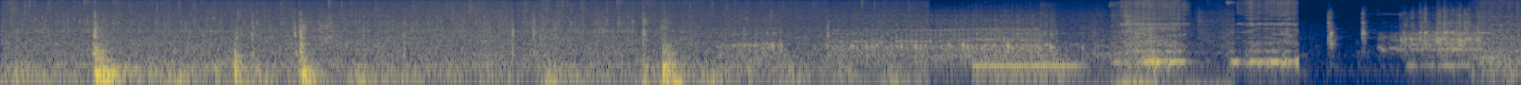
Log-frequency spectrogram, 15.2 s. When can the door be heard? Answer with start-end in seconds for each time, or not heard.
0.9-3.2, 5.3-5.7, 6.4-6.8, 10.4-12.3.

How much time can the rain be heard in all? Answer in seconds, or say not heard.
9 s.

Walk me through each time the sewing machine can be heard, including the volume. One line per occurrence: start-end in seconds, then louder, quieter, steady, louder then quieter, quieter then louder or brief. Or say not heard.
0.0-15.1 louder.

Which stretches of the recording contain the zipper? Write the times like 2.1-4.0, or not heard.
3.0-3.5, 9.7-10.9.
